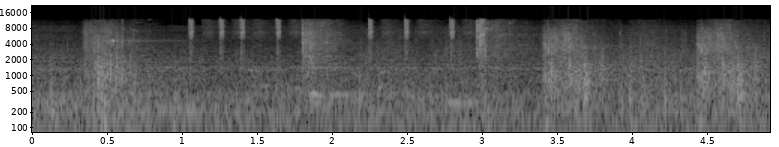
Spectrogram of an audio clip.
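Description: Menu clicks tick softly.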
